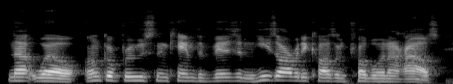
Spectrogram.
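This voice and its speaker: A man's voice: fairly high pitch, moderate pace, a little mellow, lo-fi sound, natural voice. A man voicing a fussy, put-upon cartoon mug-headed young man while reading his fan script.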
